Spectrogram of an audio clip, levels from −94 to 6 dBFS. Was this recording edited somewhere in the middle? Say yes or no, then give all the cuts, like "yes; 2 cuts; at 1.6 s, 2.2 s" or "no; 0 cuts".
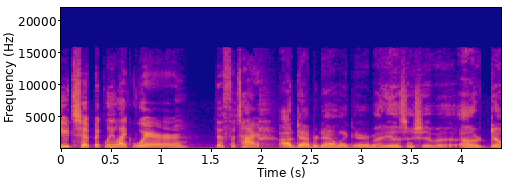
yes; 1 cut; at 2.0 s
